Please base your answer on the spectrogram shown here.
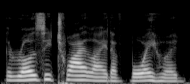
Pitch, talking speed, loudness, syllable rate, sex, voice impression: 180 Hz, 160 wpm, -15 LUFS, 4.6 syllables/s, female, very feminine, very adult-like, slightly calm, slightly elegant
